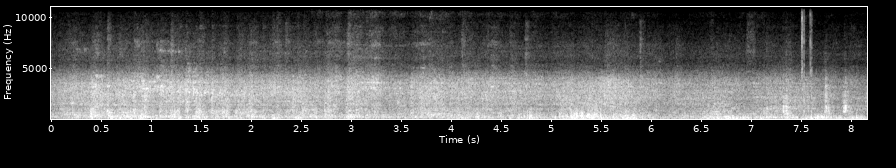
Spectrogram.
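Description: Two passenger trains passing each other at speed on adjacent tracks, heard from the open door of one coach: a loud, steady rumble with clickety-clack of wheels over rail joints. The other train's last coach clears near the end.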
